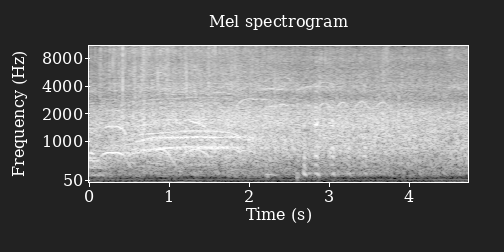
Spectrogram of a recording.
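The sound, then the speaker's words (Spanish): A crowd applauds the speaker's wife and children, a sustained, dense applause, steady and loud for several seconds, with scattered cheers and a few high whistles rising above the clapping. “Fuerte el paso para ellos.”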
